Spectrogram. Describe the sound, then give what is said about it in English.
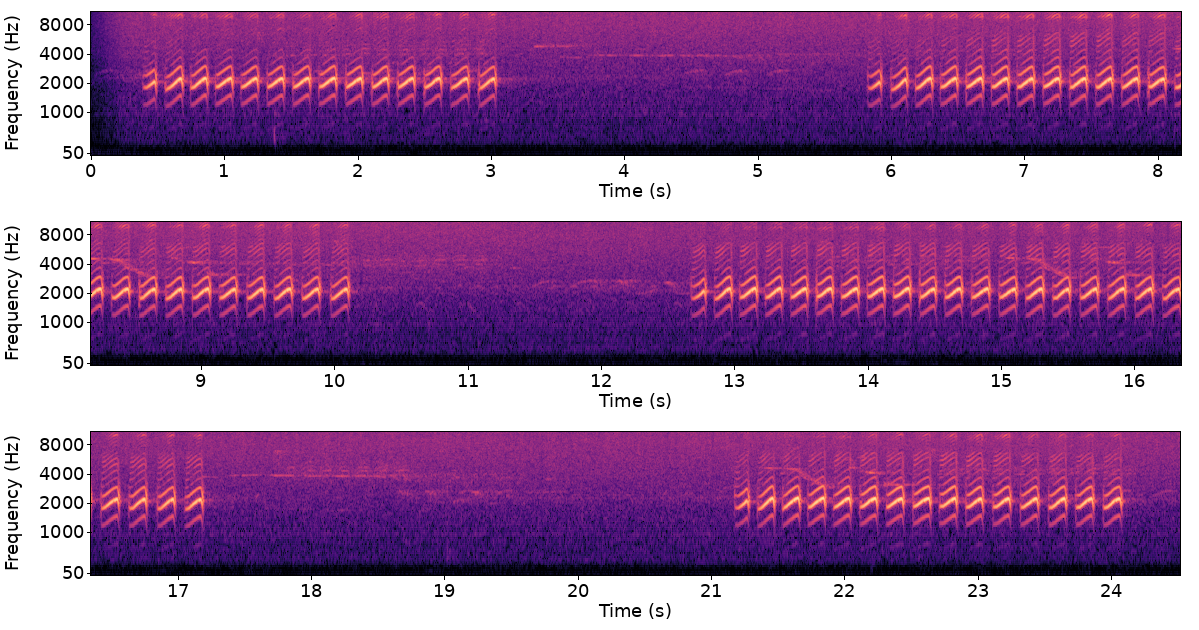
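A bird sings four loud, rapid trills of evenly repeated notes, each lasting a few seconds, separated by short quiet pauses. The song is clear, with no voices. “Next the song.”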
